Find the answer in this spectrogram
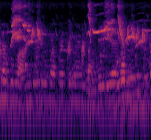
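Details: Kacer (Oriental magpie-robin) giving a dense snatch of 'isian' song: buzzy, harsh-edged phrases mixed with bright whistled slurs, repeated in two quick bursts.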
